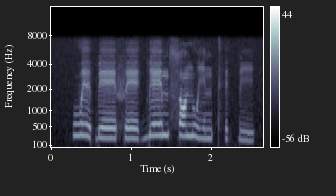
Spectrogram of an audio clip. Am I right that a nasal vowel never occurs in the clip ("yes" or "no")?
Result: yes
